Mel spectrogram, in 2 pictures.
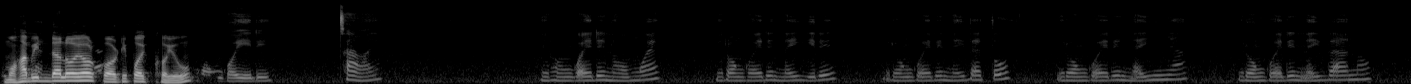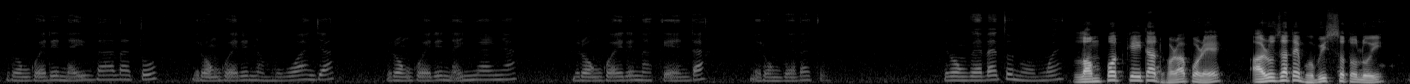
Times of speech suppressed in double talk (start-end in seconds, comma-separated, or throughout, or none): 0.00-1.07, 1.90-2.23, 25.30-26.62, 27.04-28.21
